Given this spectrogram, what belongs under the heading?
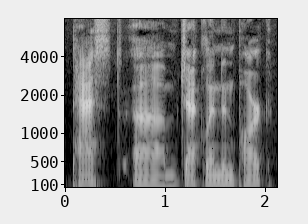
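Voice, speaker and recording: A man's voice: medium pitch, steady tone, takes it slowly, pushed and bright, clear, resonant tone. A man co-hosting a podcast, chatting casually and telling stories with a straight face. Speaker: podcast host. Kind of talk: casual chat.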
